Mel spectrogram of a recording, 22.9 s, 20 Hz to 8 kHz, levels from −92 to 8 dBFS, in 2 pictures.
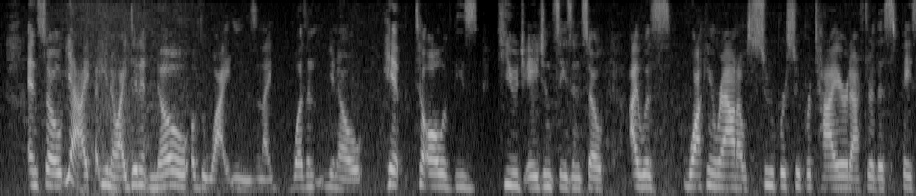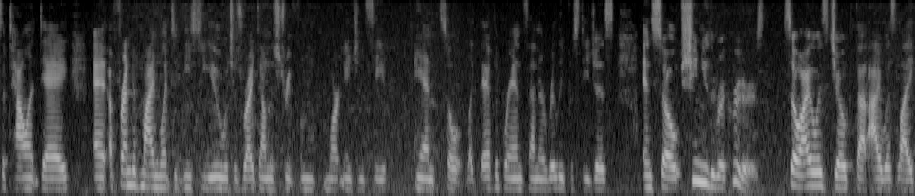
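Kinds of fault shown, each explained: Noise suppressor artifacts: Across the whole clip the suppressor pulls steady background down by about 18 dB, frame by frame, so the room noise sinks in pauses and swells back under the speech. Unlike plain room noise, its level follows the speech.
Speech cut by the noise suppressor: The suppressor mistakes quiet parts of the speech for noise and lowers them by up to about 19 dB. Syllables sound swallowed after "I didn't know of", after "walking around I was", before "of mine went", and from 13.59 to 19.97 s. Here the speech itself fades, not just the background.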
